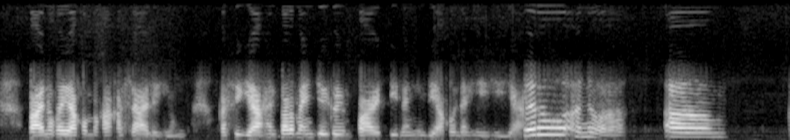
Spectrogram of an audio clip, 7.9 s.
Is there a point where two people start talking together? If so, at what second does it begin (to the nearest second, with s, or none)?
none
